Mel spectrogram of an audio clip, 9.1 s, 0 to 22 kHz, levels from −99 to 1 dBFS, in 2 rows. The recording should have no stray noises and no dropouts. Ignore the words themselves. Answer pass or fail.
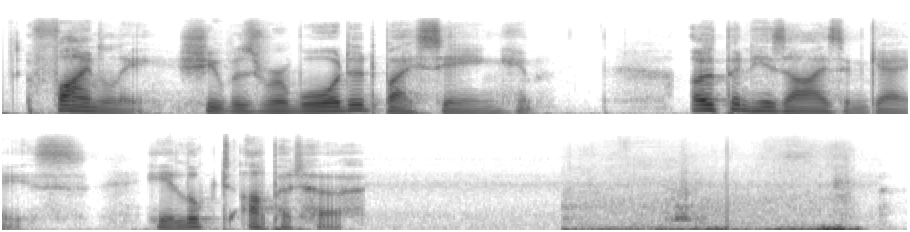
fail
